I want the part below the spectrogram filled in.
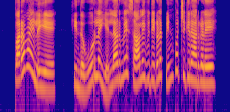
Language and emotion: Tamil, surprised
